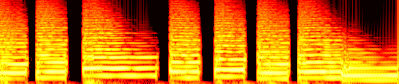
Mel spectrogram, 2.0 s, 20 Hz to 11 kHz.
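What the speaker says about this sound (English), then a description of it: "another effect that the VoiceLive 3 has is the octaver." A Behringer Model D analog synth played through a TC Helicon VoiceLive 3 octaver effect sounds out a run of loud, thick, buzzy notes, eight short stabs in quick rhythm with a doubled, wide low end.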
